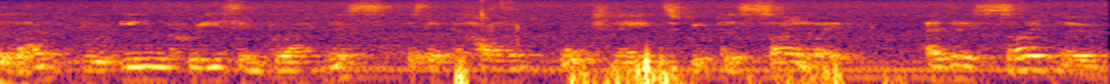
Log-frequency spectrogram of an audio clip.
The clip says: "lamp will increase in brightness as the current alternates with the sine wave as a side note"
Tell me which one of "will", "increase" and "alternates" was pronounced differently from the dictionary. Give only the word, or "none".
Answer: alternates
